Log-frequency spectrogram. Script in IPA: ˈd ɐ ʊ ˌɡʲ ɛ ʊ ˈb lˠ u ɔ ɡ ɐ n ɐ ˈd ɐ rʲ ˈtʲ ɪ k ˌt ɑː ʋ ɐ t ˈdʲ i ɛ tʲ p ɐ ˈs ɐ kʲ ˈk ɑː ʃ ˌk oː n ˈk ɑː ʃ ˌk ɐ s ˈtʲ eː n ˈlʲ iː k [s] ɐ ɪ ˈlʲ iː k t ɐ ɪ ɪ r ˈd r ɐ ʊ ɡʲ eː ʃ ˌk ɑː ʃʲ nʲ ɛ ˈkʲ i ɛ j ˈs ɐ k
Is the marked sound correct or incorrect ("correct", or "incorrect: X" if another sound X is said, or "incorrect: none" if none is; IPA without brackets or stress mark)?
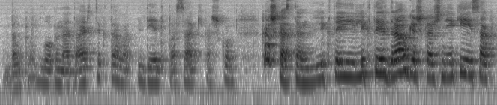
incorrect: t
